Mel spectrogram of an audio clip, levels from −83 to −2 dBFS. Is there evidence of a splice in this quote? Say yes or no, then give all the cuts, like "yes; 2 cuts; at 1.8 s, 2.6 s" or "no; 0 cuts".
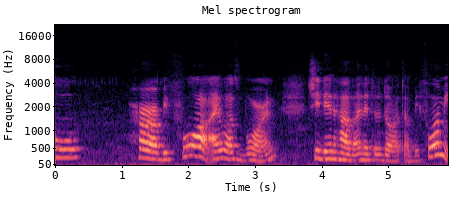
no; 0 cuts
